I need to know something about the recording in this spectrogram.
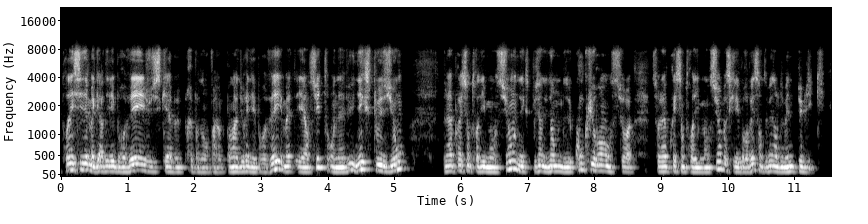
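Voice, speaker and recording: A man's voice: medium pitch, fast talker, husky. A middle-aged man from France giving a blunt, outspoken presentation as director of a consultancy, with frequent hesitations and restarts. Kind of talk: conference talk.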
